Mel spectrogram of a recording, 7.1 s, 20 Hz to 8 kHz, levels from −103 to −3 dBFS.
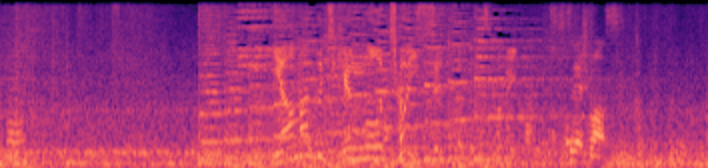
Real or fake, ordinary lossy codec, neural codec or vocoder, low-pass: real; none; none; 7.2 kHz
